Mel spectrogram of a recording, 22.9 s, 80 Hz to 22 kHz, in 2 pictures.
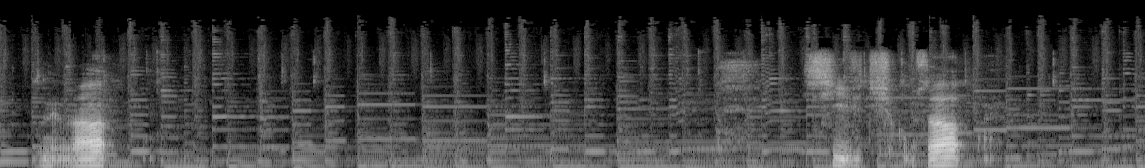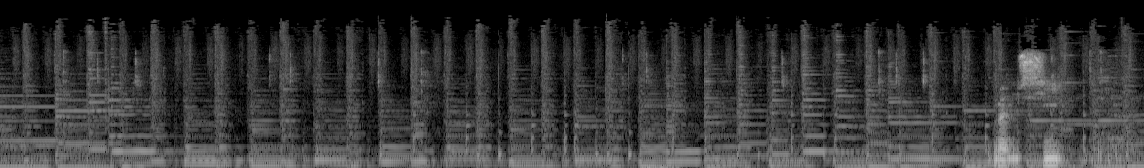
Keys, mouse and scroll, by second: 1.5 right click, 2.0 click, 2.8 middle click, 3.2 scroll up 1, 3.5 Tab, 3.9-4.3 scroll down 1, 4.3-5.7 middle drag, 5.7 scroll up 2, 6.2 Tab, 6.9 right click, 7.4-8.6 drag, 8.6 middle click, 9.2 Tab, 9.7-10.6 middle drag, 10.6-11.3 scroll up 2, 11.3 Tab, 12.1 right click, 12.5-13.7 middle drag, 13.7 click, 14.4-15.5 middle drag, 15.5 right click, 16.6-17.9 drag, 17.9-20.2 middle drag, 20.2 right click, 20.4 middle click, 21.1-22.3 drag, 22.3 right click.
